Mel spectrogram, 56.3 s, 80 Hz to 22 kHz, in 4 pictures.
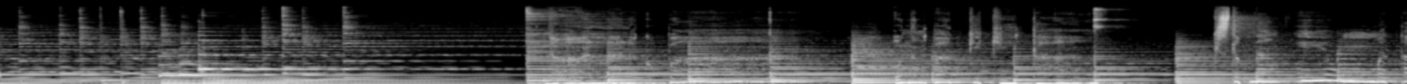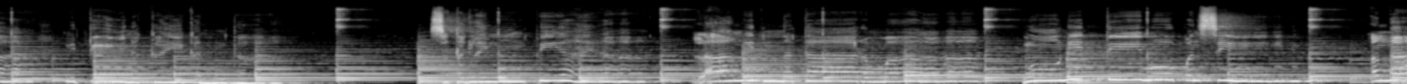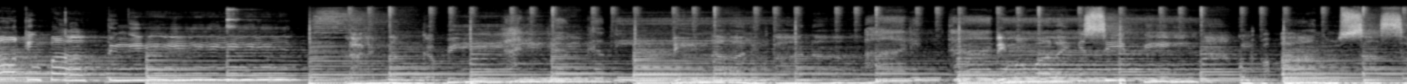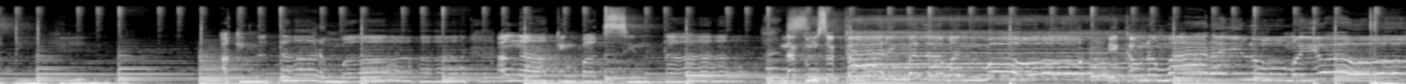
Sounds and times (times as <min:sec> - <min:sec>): Music: 0:00.0 - 0:56.2.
